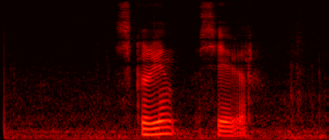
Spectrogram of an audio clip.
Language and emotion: Russian, neutral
